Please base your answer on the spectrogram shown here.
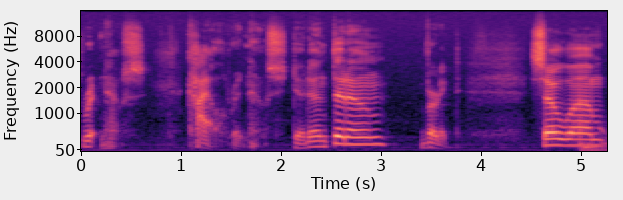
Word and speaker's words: Rittenhouse: pulled the wire there mispronouncing it but it's written house kyle rittenhouse verdict so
